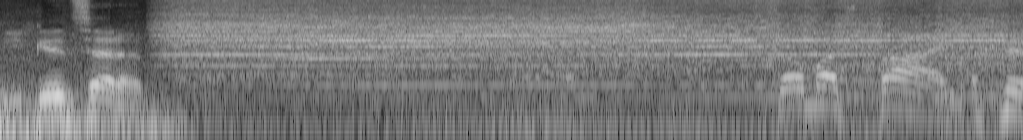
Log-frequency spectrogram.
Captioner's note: drilling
